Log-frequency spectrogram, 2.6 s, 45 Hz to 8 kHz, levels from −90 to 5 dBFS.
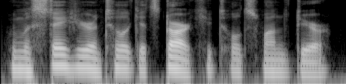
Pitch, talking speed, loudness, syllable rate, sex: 105 Hz, 275 wpm, -21 LUFS, 6.4 syllables/s, male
